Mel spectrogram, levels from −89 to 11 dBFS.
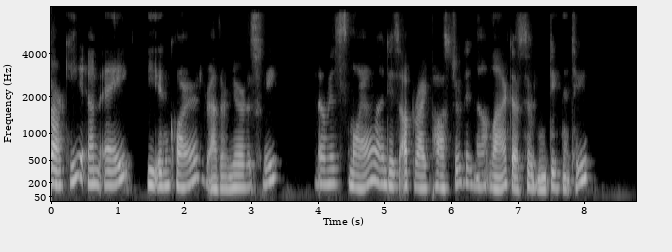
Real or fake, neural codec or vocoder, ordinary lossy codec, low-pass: fake; codec, 16 kHz, 2 kbps, X-Codec, HuBERT features, trained on balanced general audio; AAC, 48 kbps; 7.2 kHz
